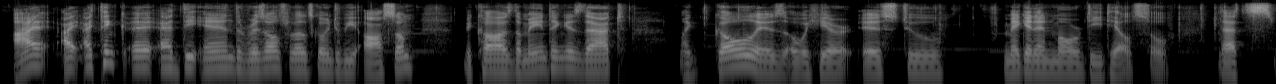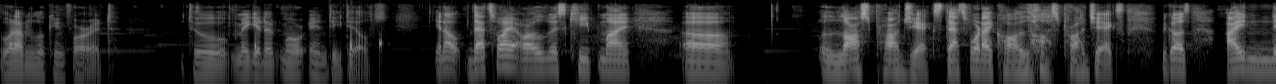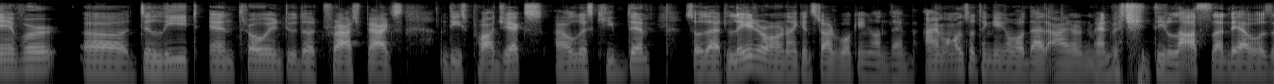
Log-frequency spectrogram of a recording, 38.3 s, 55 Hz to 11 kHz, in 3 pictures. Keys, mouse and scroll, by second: 0.5 alt+scroll down 1, 0.7 alt+click, 1.4 alt+middle click, 1.7 alt+right click, 1.9 alt+click, 2.3 alt+right click, 2.5 alt+click, 3.0 shift+click, 3.2 shift+click, 3.5-4.0 scroll down 2, 4.7 shift+click, 5.1 shift+click, 6.1 alt+click, 6.9 shift+click, 7.2 alt+click, 8.1 shift+click, 8.4 alt+click, 9.0 alt+right click, 9.2 alt+click, 9.8 shift+click, 10.1 alt+click, 10.6 shift+click, 10.7 shift+click, 11.1 alt+click, 11.6 alt+click, 12.1 ctrl+z, 12.4 alt+click, 12.9 shift+click, 13.8 shift+click, 14.9 alt+click, 16.2 shift+click, 18.0 alt+click, 30.3 alt+scroll down 1, 30.6 alt+middle click, 30.8 alt+right click, 31.1 alt+click, 31.4 right click, 32.5 double click, 32.8 alt+scroll down 2, 33.0 alt+middle click, 33.2 alt+right click, 33.4 alt+click, 33.7 alt+middle click, 33.9 alt+right click, 34.1 alt+click, 34.5 alt+middle click, 34.7 alt+right click, 35.0 alt+click, 35.3 alt+middle click, 35.5 alt+right click, 35.7 alt+click, 36.1 q, 36.3 right click, 37.2 alt+click.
